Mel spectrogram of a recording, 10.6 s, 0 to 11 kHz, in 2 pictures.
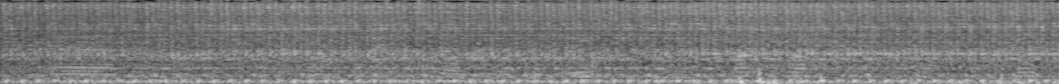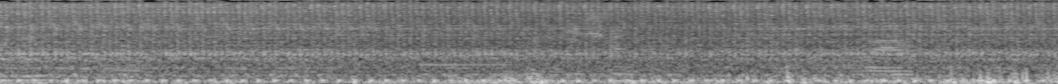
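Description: A 1995 Suzuki Jimny Sierra's 1.3-litre eight-valve four-cylinder engine idling steadily, heard close up in the open engine bay with an even, fast pulsing beat.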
